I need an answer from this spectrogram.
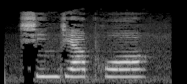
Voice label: "xinjiapo", Mandarin

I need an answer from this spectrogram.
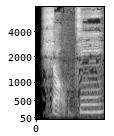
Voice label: "shouji", mandarin

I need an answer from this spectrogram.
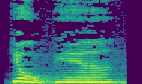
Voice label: "youbian", mandarin

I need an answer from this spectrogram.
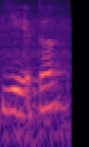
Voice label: "bie de", Mandarin

